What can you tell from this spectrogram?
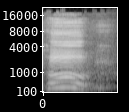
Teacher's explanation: तब हम चंद्र बिंदु नहीं लगाएंगे, उसकी जगह सिर्फ बिंदु लगता है, जैसे हैं, तो हैं में हमारा गले का टच भी हो रहा है और नाक का भी हो रहा है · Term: अनुनासिक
